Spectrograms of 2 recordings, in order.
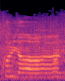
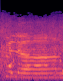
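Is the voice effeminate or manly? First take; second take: effeminate; effeminate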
